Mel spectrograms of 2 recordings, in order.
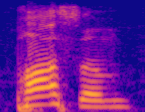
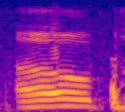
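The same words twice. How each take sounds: First: "Possum" said short with no leading "o"; two syllables. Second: "opossum" with a stretched leading "o"; mocking three syllables. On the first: Arguing with a friend, a short "Possum". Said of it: "or three syllables". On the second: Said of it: "Two syllables". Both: Shown as a demonstration.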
